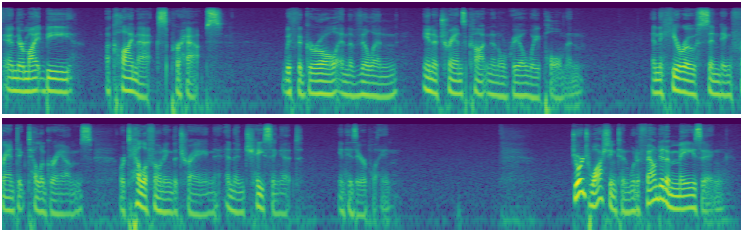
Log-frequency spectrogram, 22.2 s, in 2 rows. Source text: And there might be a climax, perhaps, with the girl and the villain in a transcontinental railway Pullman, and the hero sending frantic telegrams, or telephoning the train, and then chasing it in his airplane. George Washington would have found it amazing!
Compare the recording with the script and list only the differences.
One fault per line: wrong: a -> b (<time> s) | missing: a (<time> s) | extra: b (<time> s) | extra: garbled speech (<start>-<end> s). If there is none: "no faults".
no faults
